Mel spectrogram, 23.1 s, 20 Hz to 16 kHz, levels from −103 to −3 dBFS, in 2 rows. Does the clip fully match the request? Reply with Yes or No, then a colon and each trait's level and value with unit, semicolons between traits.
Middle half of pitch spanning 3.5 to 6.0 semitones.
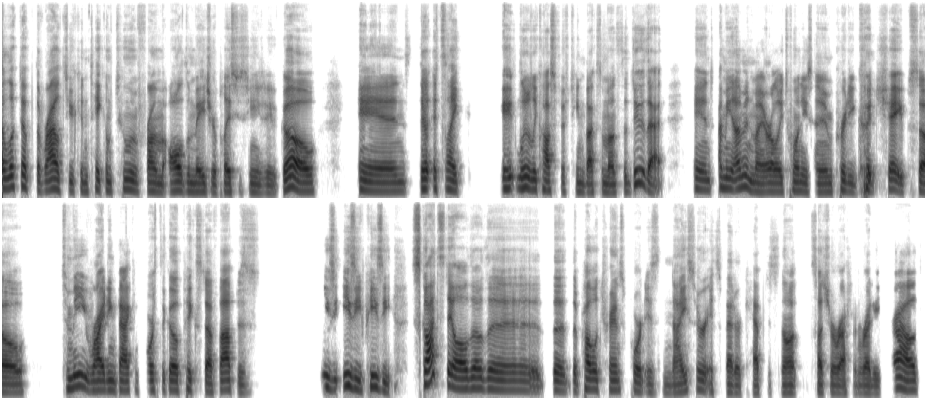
Yes: average, 4.2 semitones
